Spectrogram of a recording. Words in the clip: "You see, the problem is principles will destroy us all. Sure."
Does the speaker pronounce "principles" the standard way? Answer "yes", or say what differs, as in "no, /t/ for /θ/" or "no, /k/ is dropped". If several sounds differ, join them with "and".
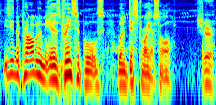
yes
